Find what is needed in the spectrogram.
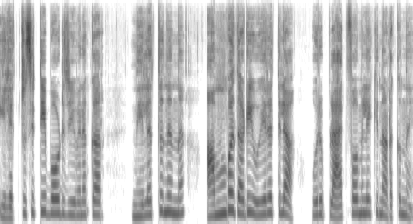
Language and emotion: Malayalam, fearful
